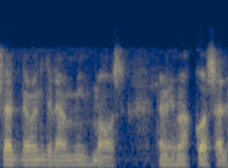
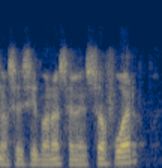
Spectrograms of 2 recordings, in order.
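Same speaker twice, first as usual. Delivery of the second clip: ordinary talk, nothing marked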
